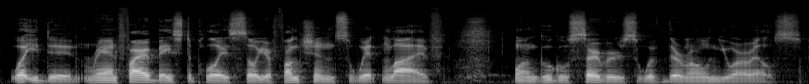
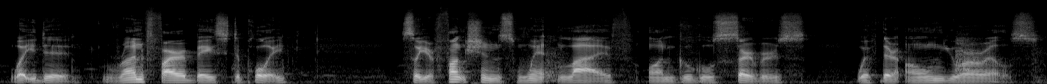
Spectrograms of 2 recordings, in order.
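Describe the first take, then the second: First: It is said at normal speed. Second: It is said slowly.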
